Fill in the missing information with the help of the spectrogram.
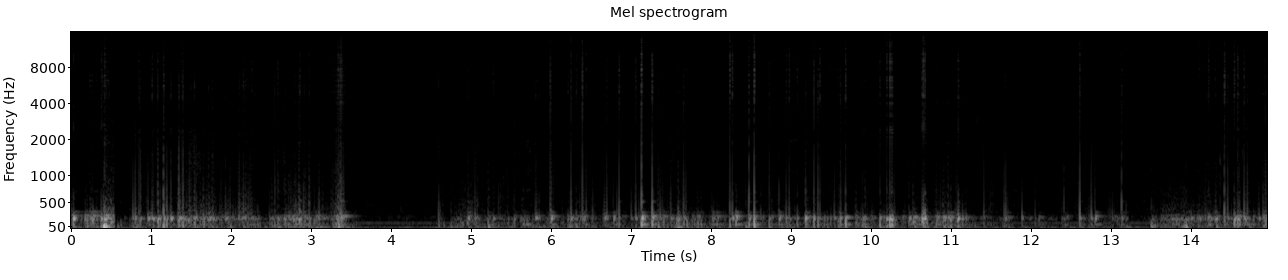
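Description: A silver Blue Yeti microphone's hollow metal mesh grille is scratched by long red-painted fingernails of both hands. This gives a dense, continuous low rumbling scrape, broken by sharp clicks and brief pauses.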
